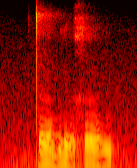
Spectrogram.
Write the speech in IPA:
t̪ əː˧ m l ɨ˨˩ ə̯ x əː˧ ŋ

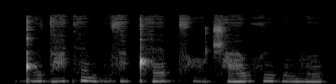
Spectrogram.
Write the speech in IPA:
ɡ͡ǃ ø d a̤ kʰ ẽ m b ṳ s a̤ ǃʰ ɛ b t͡sʰ ɔ̤ t͡ʃʰ a w x ʉ ɠ ʏ m v ɵ

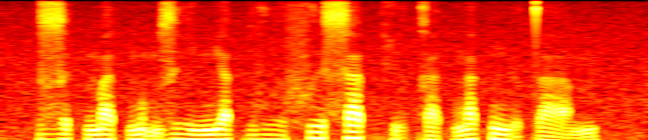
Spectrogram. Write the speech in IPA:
z ə˨˩ t̚ m a˨˩ t̚ m ə̰˧˨ m z ɨ̤˨˩ ə̯ ɲ a˨˩ t̚ v ṳ˨˩ ə̯ f ɨ˧ s a˦˥ t̚ h ḭ˧˨ ə̯ k a˨˩ t̚ ŋ a˦˥ k̚ ŋ ɨ̰˧˨ ə̯ t̪ a˧˩˨ m

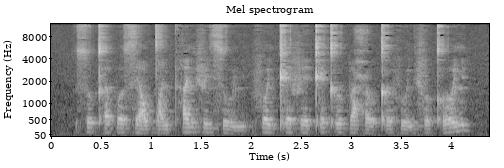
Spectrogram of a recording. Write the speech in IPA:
s u kʼ ɐ p o s e lʲ dˤ ɵ lʲ pʰ a lʲ f ʉ lʲ s u lʲ | f o lʲ kʼ e f e kʼ e kʼ u p ɐ ħ o kʼ ɵ f u lʲ f o kʼ o lʲ

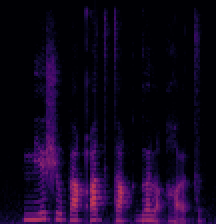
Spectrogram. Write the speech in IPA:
mʲ e ʃ ɯ p ɛ qʼ e t͡s t ɛ q ɡ ə l ɛ̰ q ʁ ə̰ t͡s

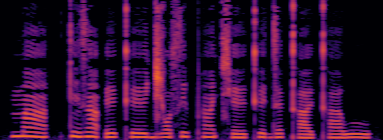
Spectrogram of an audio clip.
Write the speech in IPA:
m ã˦˨ | t ĩ˦˨ z ã˦˨ ʔ e˨ kʰ e˨ ɪ̯ d͡ʑ ɔ˨ sʰ i˦˨ pʰ ã˦ t͡ɕʰ e˨ ɪ̯ kʰ e˦˨ d ɛ˦ kʰ a˨ ɪ̯ kʰ ä˦ w u˦˨

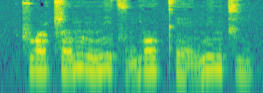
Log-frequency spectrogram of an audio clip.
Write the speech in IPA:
ʈ͡ʂ w ɔ˧˥ ʈ͡ʂ ɤ˧˥ n̪ ɤ˧ ŋ n̪ i˥˩ t͡s u˩ n̪ j o˥ ʊ̯ kʰ e˨˩ ɪ̯ n̪ i˥ n t͡ɕ i˨

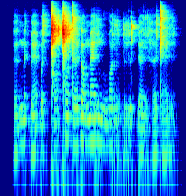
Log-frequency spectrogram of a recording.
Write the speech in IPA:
ɜ˩˧ ŋ͡m ɛ˧ ɡ͡b æ˩˧ ɓ ʌ˩ t ǀ ɔ˧˥ ǀ ɔ˥ t ɜ˧˥ ɗ ɒ˥ ŋ͡m æ˥ r ŋ u˧ w ɒ˥ r | r u˧ t ɗ ɜ˩˧ r h ɜ˩˧ t æ˩˧ r

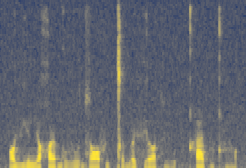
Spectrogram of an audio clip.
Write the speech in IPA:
ɔ vʲ ʉ mʲ ɔ χ ə˞ ɡ u v u d͡z ɔ f i ǀ ɘ b ə˞ fʲ ɔ t͡s ṳ | qʰ i p ṳ qʰ ɔ̤

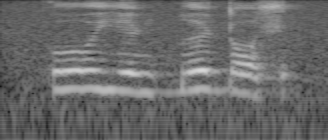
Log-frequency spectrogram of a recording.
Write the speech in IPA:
k o j e ɳ ɡ͡b ə ɖ ɾ ɔ ʃ

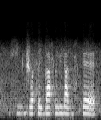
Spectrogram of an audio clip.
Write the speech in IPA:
ç i̤ d͡ʒ o ħ ɾ i d a ħ ŋ y j a z a̤ ħ k ɛ

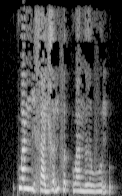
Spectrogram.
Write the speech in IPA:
k w a˧ ŋ m ḭ˧˨ s a˧˩ j ɣ ə̰˧˥ n f ə˨˩ p̚ h w a̤˨˩ ŋ ɣ ə̤˨˩ w v ṵ˧˨ n ʔ

